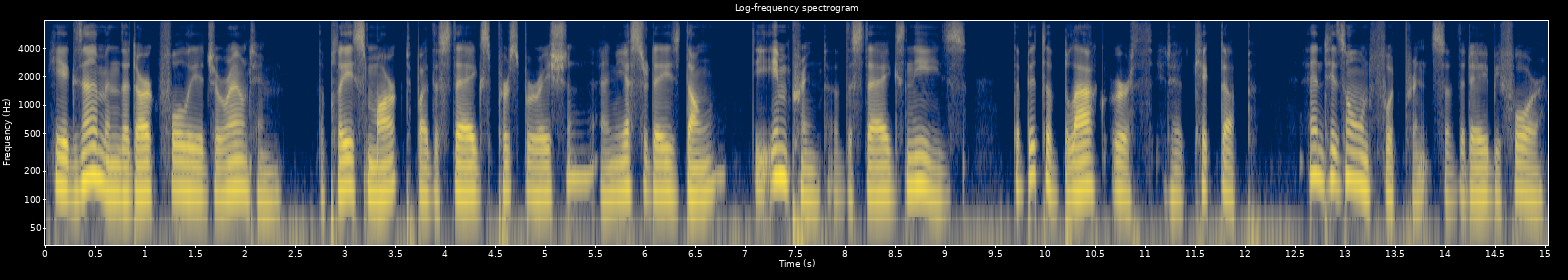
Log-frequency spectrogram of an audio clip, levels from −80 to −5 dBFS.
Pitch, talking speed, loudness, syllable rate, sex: 120 Hz, 160 wpm, -20 LUFS, 4.4 syllables/s, male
